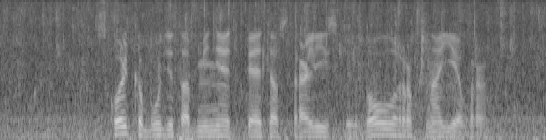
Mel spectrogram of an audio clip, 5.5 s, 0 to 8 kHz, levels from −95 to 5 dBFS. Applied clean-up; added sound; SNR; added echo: none; Rain; 8 dB; none.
